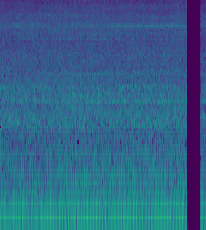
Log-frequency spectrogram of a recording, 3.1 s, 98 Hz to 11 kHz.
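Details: Ford F-150 ('91 40' as spoken) with a hard cold start that needs gas and cranking and dies when in reverse or turning; it has a new cap, rotor and plugs. Loud, low, uneven lumpy idle while timing is checked at operating temperature; rough idle, cause unconfirmed.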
